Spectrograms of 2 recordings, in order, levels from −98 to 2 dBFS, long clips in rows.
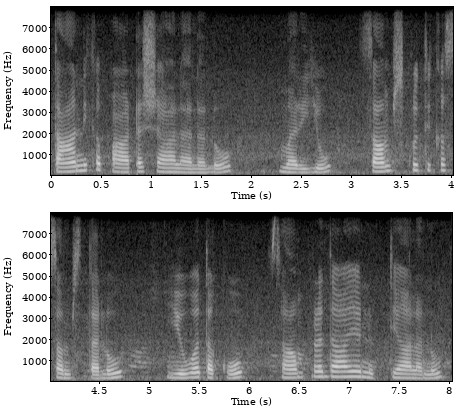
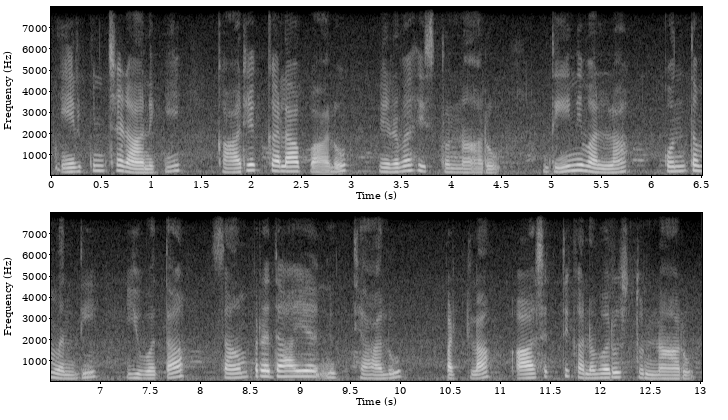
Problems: background conversations at intervals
